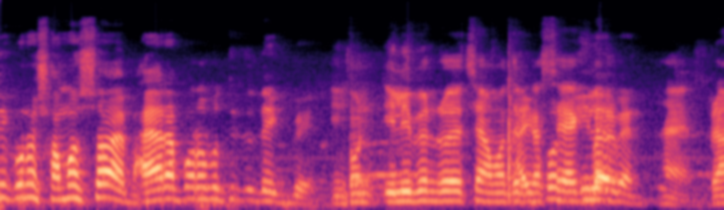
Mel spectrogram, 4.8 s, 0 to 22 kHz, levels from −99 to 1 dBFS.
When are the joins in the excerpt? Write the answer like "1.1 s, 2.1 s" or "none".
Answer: 2.3 s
